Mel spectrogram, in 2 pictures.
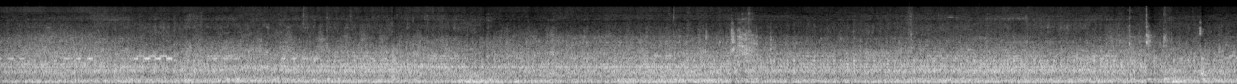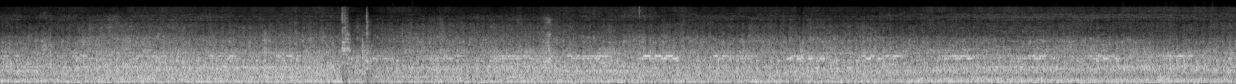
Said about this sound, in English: Sorry, you guys are gonna hear a garbage truck in the background.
